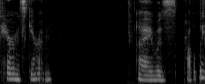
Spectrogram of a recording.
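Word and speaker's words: Harem Scarem: Oh, it's pronounced haram scarum.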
